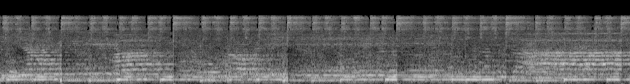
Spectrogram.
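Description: A boys' nasyid vocal group singing a song in harmony through microphones, over a steady hand-drum and shaker-like percussion beat.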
